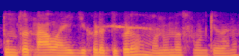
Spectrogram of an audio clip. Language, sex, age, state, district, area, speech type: Marathi, male, 18-30, Maharashtra, Washim, urban, conversation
